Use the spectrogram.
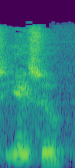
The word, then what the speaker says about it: Yesu: It can be spelled however, but it has to be pronounced the way that it was originally established. And so the Messiah's name is Yesu, and it's throughout history.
